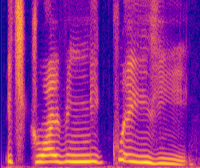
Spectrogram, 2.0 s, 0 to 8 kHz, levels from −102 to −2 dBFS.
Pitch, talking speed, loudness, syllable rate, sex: 280 Hz, 120 wpm, -14 LUFS, 3.6 syllables/s, female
